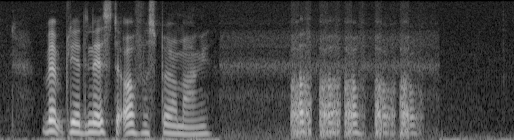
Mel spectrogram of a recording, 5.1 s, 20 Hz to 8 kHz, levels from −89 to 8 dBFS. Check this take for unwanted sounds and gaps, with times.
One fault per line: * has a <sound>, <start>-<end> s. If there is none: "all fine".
* has a laugh, 2.9-4.2 s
